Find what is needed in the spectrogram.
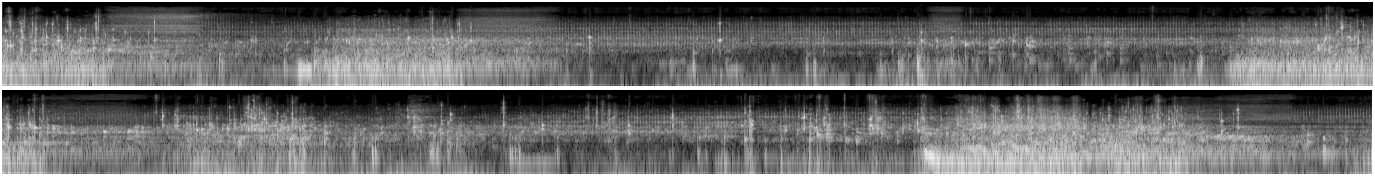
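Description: A diver's breathing heard underwater: loud rushing, bubbling bursts of one to two seconds, in pairs at the start and about halfway through and once more near the end, with quieter gurgling water between.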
